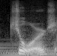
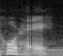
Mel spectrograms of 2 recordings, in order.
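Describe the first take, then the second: First: The name starts with a soft j sound. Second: The name starts with an h sound. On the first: The speaker calls it wrong. "they pronounce it George anyway" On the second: The speaker calls it right. "but it should be Jorge"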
